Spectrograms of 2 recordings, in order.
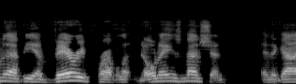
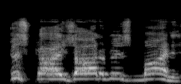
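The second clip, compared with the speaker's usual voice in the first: much higher, slow mock shout; mocking critic; 12 semitones higher, 4 dB louder, slower than usual. Other fans mocking him as crazy, high slow yell. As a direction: yell it high like a scandalized commenter. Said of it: "And then the others".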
